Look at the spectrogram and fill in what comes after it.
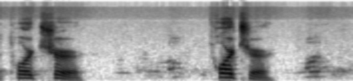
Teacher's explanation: the second T has a CH sound to it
